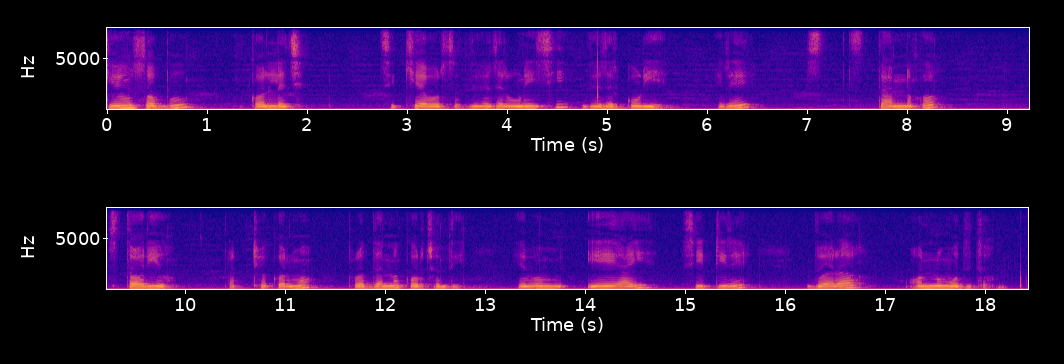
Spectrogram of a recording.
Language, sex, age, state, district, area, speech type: Odia, female, 45-60, Odisha, Ganjam, urban, read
